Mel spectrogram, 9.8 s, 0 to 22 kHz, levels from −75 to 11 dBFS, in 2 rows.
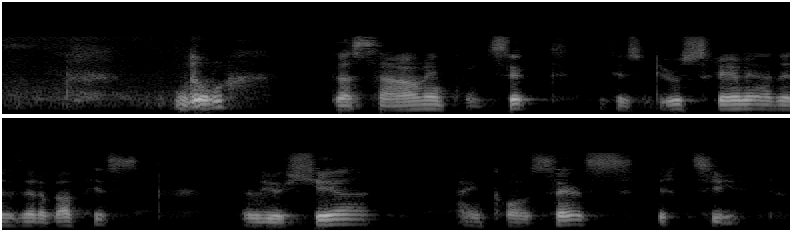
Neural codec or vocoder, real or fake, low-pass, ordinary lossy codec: codec, 16 kHz, 0.5 kbps, FunCodec, trained on Chinese and English, 25 frames a second; fake; 7.2 kHz; MP3, 32 kbps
